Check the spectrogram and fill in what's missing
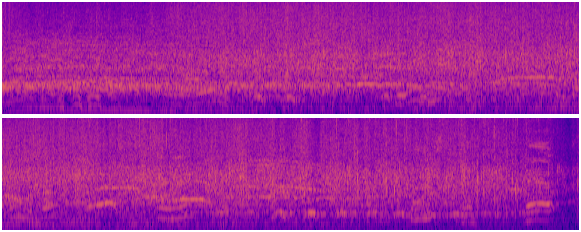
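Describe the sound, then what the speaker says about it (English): A studio audience applauds loudly and steadily for a television football show's bar host, a dense wash of clapping with cheers and voices mixed in that continues throughout and drops off at the very end. "Now, Trev, enjoy the applause"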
